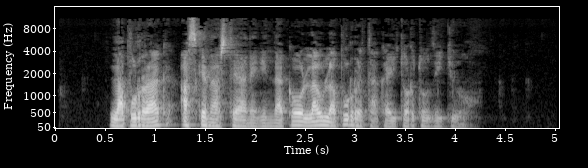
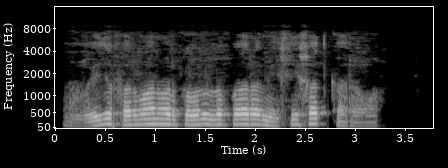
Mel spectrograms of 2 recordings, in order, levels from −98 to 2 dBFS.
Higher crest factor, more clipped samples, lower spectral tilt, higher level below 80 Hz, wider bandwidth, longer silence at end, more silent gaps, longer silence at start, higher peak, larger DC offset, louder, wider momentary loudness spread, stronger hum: about the same, 20 dB vs 16 dB; neither; second, -5 dB/octave vs -6.5 dB/octave; first, -46 dBFS vs -72 dBFS; first, 11.5 kHz vs 7.8 kHz; first, 0.95 s vs 0.55 s; neither; first, 0.55 s vs 0.1 s; first, 0 dBFS vs -16 dBFS; neither; first, -19 LUFS vs -30 LUFS; first, 15 LU vs 12 LU; neither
